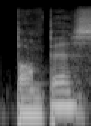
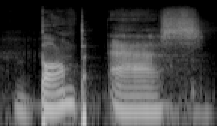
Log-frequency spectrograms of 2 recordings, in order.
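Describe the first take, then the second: First: The second syllable is a reduced 'us' sound. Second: The second syllable sounds like the word 'ass'. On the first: The speaker calls it right. "I'm sure it's pronounced Bumpus" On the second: The speaker calls it wrong. "It looks like it's pronounced"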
